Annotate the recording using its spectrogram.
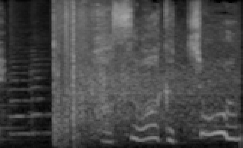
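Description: A character's voice from the subtitled anime speaking a line of dialogue over background music, starting about half a second in.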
